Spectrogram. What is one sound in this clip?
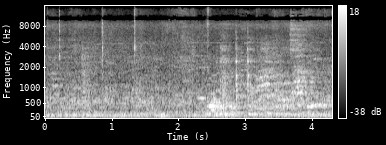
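A young man chews food close by.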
